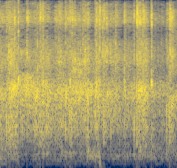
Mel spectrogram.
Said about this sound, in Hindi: एक बार साहब के लिए भी जोरदार ताली।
